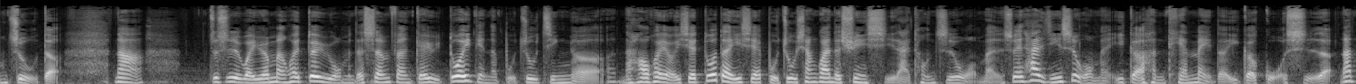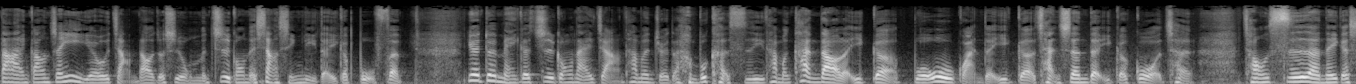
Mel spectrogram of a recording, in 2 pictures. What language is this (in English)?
Chinese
